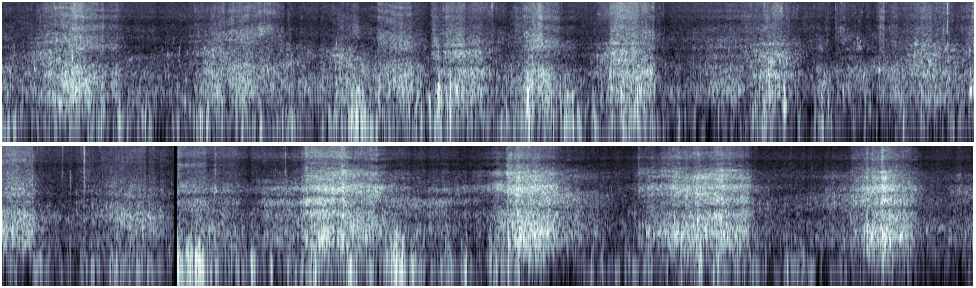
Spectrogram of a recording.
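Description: Small Baltic Sea waves washing up on a sandy shore, each wash swelling and fading every couple of seconds. Wind rumbles on the microphone underneath.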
